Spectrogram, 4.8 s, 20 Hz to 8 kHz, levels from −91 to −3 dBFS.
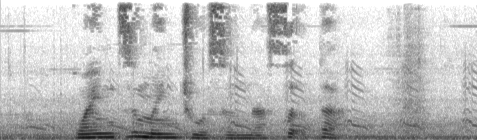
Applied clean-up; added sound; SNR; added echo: none; Ocean; 11 dB; none.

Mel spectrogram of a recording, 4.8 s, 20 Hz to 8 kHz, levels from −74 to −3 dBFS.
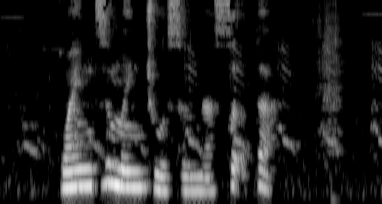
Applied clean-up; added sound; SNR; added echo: classical method Wiener filter.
